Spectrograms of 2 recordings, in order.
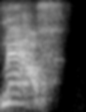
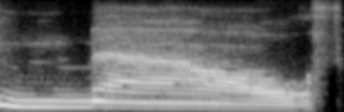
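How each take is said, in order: First: The word is said quickly. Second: The word is drawn out slowly. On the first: "Say it fast" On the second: "Say it slowly"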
